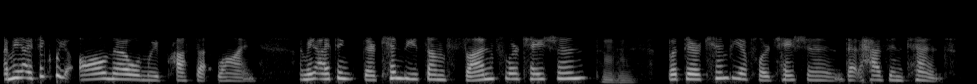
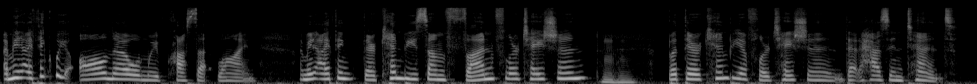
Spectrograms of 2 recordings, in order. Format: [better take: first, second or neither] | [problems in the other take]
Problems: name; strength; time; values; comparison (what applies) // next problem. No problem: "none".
second | phone-call audio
